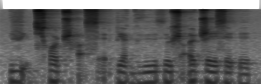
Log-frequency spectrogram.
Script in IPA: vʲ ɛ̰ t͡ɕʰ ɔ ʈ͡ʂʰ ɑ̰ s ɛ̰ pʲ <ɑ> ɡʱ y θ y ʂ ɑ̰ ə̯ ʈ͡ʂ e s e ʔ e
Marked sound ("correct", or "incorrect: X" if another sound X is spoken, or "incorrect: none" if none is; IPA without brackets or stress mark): correct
